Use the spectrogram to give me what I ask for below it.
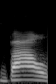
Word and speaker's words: bao: help us remember that you pronounce bao like you're bowing but not like bo like what the kitty's wearing so there's amy she's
